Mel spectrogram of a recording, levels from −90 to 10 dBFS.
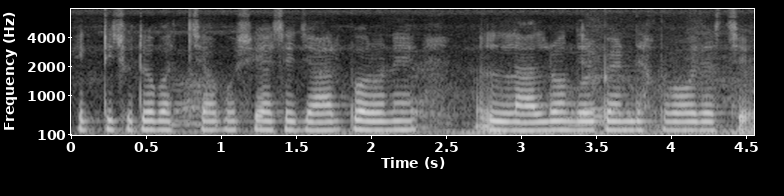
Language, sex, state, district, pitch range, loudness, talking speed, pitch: Bengali, female, Assam, Hailakandi, 200-210 Hz, -16 LUFS, 170 wpm, 205 Hz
